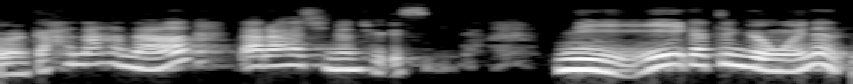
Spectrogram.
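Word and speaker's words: 你: n하고 i가 합쳐졌으니까 니라고 읽고요. 거기다가 삼성이 들어왔습니다. 그죠? 니 이렇게 가는 거예요.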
